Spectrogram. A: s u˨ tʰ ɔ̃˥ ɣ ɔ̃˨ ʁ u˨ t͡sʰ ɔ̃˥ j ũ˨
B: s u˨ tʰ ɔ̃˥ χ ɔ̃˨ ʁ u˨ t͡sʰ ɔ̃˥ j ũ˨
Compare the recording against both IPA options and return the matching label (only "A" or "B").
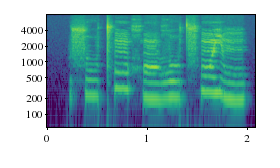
B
